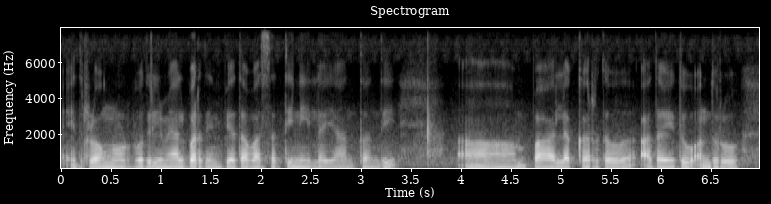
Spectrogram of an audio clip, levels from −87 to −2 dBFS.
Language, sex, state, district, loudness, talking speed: Kannada, male, Karnataka, Bidar, -22 LUFS, 120 wpm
